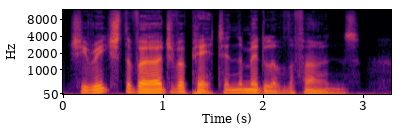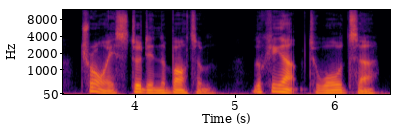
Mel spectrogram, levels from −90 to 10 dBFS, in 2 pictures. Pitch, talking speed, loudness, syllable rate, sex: 100 Hz, 200 wpm, -21 LUFS, 5.1 syllables/s, male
